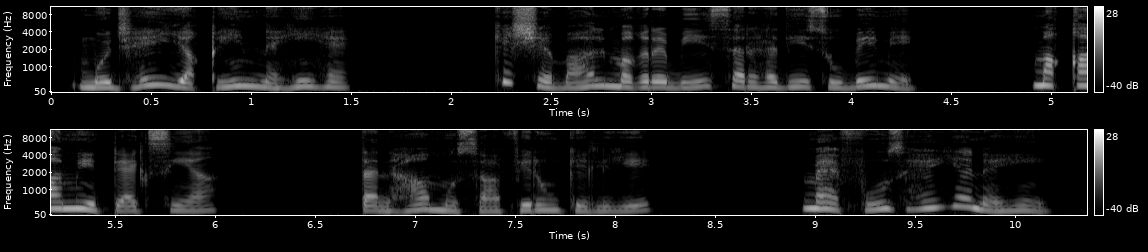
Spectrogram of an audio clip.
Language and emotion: Urdu, fearful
